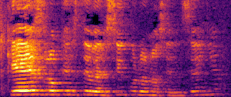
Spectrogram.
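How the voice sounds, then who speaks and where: A woman's voice: high-pitched, fairly even intonation, fairly quick, darkish tone. A woman pastor preaching a sermon emphatically, asking rhetorical questions and acting out what people say. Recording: echoey room, far from the mic.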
